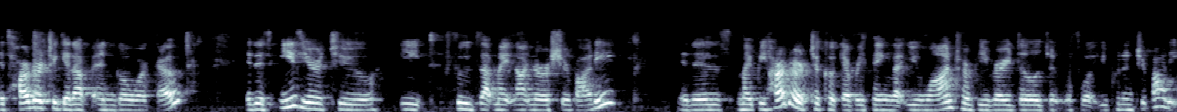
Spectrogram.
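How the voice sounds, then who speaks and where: Speaking at a fairly quick pace, a woman uses a plain, everyday voice of medium pitch with ordinary pitch variation. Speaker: workshop leader. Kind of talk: online workshop. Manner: upbeat.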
